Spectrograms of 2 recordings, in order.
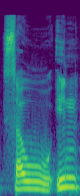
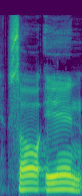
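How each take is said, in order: First: सौइन said slowly as sau-in, each vowel clear; slow model reading of सौइन; correct reading. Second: सौइन said as "saen", the u dropped; wrong reading. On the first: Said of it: "पढ़ना है किस तरीके से?". (सौइन को सही और धीरे "सौ-इन" पढ़ना) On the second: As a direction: deliberately mispronounce सौइन as saen. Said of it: "ये सब गलत है". (सौइन को जानबूझकर "सैन" पढ़ना) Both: Shown as a demonstration.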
